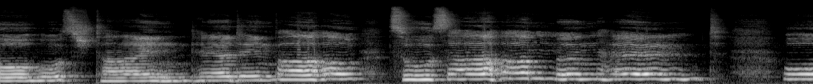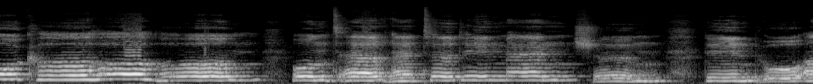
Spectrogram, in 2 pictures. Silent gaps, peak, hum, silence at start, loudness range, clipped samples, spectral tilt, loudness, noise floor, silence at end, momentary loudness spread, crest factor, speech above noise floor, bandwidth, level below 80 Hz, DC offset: none; -2 dBFS; none; 0 s; 6 LU; under 0.1%; -6.5 dB/octave; -16 LUFS; -43 dBFS; 0 s; 12 LU; 14 dB; 28 dB; 14.5 kHz; -58 dBFS; under 0.1%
